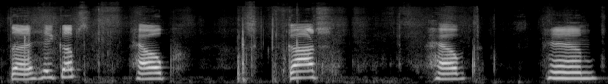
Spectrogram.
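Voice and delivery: loud, slow word-by-word reading. Real, not acted. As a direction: sound out each word loudly. Child reading aloud, loud and slow.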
